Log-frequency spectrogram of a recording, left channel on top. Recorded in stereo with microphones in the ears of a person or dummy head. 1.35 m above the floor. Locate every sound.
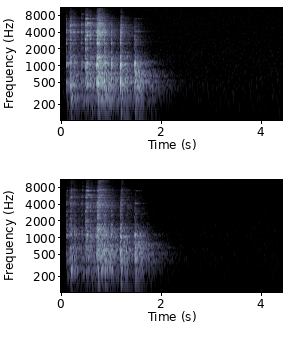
0.1 s cutlery clinking: 45° left (ahead or behind), 3 m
